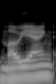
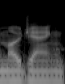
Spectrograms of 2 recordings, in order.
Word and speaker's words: Mojang: you pronounce mo yang I pronounce it with the Y sound instead of a J sound because it's a Swedish company and that's the Swedish way of pronouncing it not that I am Swedish or anything I just like the sound of it as mo yang but it can be pronounced either way both both pronunciations are valid like occasionally I will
